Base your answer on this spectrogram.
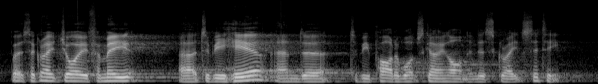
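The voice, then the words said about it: British English accent. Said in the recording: “you'll hear from my accent, I'm not from around these parts ... the same strange British accent”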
